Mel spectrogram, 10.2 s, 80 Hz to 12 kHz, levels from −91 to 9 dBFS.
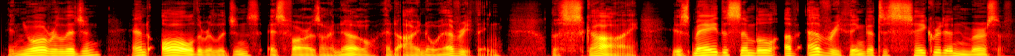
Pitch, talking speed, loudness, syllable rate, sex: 110 Hz, 170 wpm, -20 LUFS, 4.6 syllables/s, male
